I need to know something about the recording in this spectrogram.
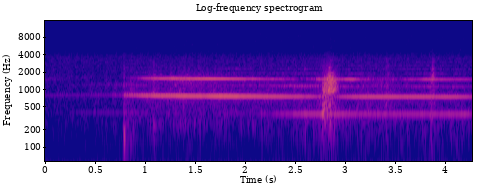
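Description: RC model airplane's motor running in flight: a steady, even-pitched tone that comes in sharply about a second in, then slowly fades with its pitch drifting a little lower. A short knock sounds as the tone begins, and a brief rustle comes just before three seconds.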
